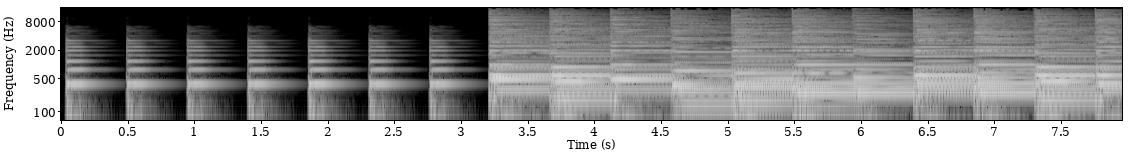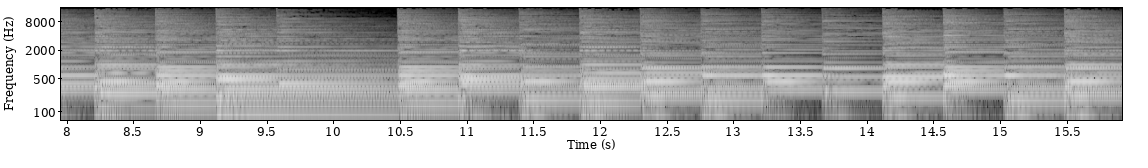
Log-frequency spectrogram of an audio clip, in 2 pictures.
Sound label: flute sonata in g major bourree; handel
